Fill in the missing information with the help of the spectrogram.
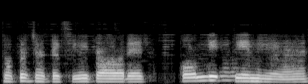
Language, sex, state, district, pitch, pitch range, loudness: Hindi, male, Rajasthan, Bikaner, 140 Hz, 130-155 Hz, -14 LUFS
